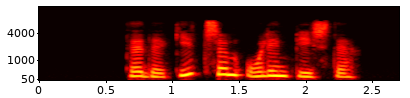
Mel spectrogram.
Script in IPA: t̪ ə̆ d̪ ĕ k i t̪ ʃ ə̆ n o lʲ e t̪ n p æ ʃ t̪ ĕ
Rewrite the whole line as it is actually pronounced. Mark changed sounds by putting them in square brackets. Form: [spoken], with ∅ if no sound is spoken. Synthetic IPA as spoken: t̪ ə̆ d̪ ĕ k i t̪ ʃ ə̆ [m] o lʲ e [∅] n p [i] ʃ t̪ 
